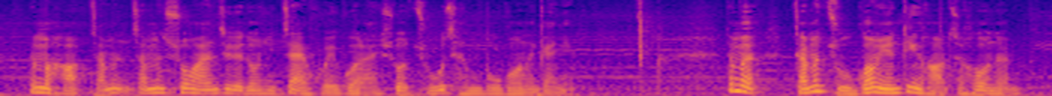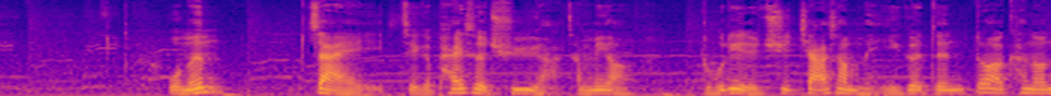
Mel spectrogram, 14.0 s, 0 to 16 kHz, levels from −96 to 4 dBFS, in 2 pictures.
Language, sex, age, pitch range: Chinese, male, 30-49, 105-135 Hz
